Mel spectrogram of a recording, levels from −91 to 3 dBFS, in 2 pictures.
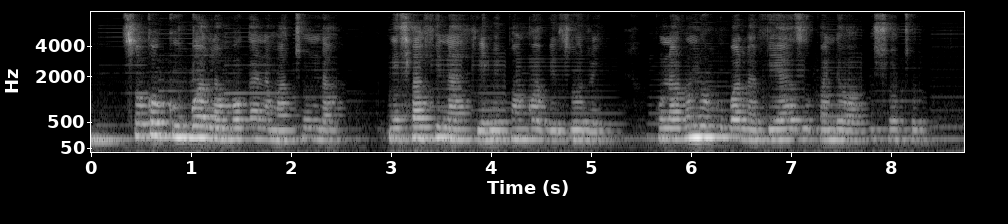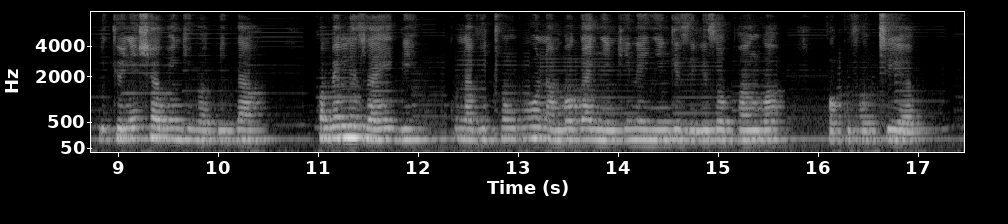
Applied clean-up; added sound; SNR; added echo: neural separator model SepFormer DNS4.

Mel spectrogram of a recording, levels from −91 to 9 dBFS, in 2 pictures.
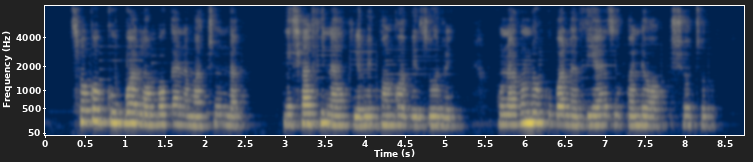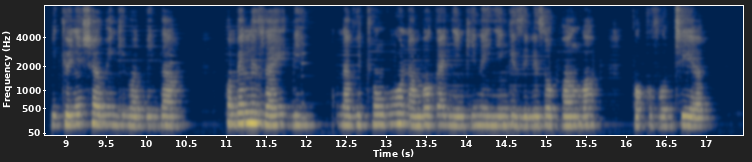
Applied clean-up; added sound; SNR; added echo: neural mask model DeepFilterNet 3.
